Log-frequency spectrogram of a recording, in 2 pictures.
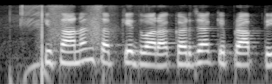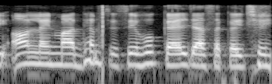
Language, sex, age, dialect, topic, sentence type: Magahi, female, 31-35, Western, agriculture, statement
